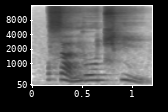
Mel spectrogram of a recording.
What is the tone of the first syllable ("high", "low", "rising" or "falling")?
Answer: falling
